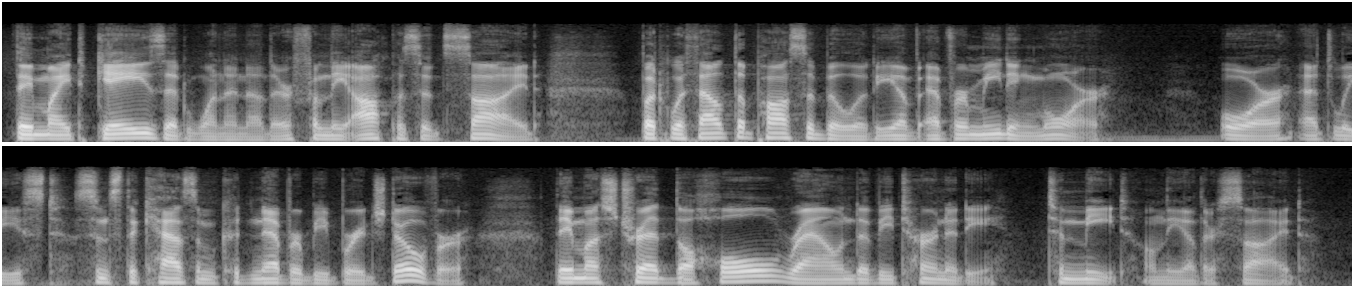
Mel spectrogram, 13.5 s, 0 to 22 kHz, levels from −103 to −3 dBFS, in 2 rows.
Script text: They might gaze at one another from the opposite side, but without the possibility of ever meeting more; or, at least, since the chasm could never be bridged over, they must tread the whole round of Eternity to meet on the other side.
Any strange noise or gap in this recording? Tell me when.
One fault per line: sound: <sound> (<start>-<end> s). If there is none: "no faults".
no faults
